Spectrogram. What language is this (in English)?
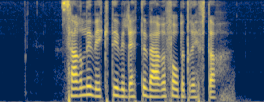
Norwegian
